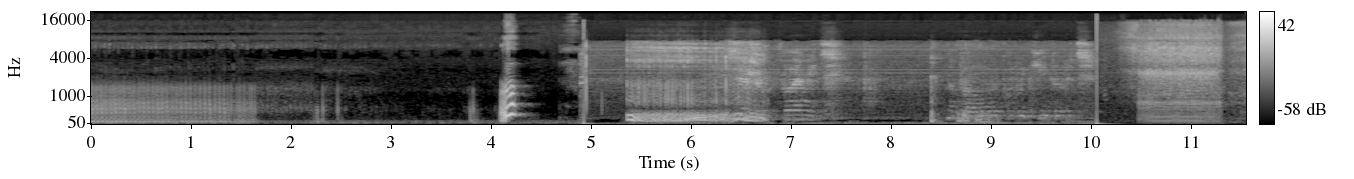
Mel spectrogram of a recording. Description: This dog snores louder than most humans. No shame, no mercy, just full commitment to the nap.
